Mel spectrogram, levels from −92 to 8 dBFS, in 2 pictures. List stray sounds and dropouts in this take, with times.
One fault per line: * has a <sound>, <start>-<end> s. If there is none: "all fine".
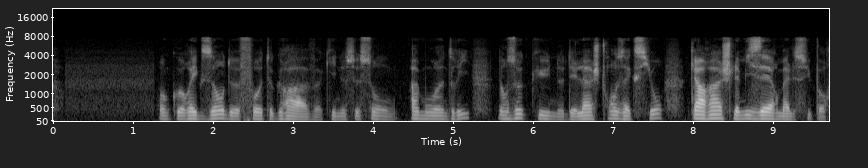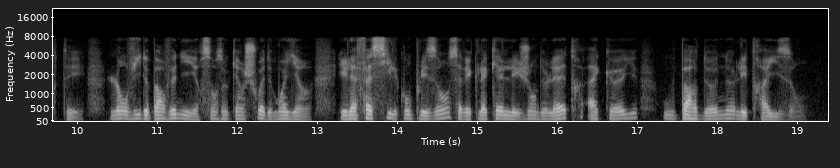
all fine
